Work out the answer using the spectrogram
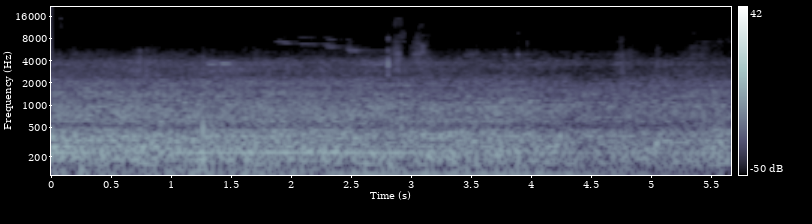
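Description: Lumo Class 803 electric train running through the station, a steady rushing rumble of wheels and train body that eases slightly toward the end.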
